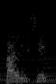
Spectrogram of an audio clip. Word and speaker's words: Palisade: Se escribe P-A-L-I-S-A-D-E, pero se pronuncia Palisade porque pues es un nombre,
